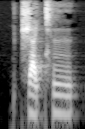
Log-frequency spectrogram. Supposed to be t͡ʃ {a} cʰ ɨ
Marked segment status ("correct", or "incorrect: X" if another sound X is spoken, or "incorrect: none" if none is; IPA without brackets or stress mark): correct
